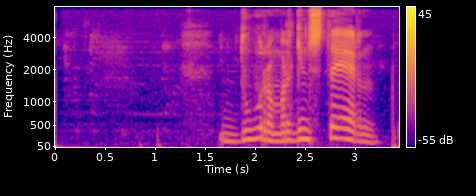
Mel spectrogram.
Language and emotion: Russian, angry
